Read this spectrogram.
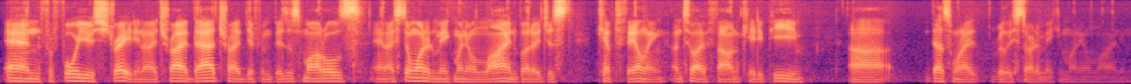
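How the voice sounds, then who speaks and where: Low-voiced young man, hesitant speech. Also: fairly even intonation, a little fast, a little mellow, slight background noise. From Japan. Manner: hesitant, many fillers and restarts. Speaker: podcast guest. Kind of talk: casual interview chat.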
